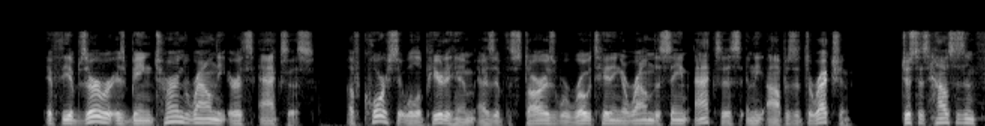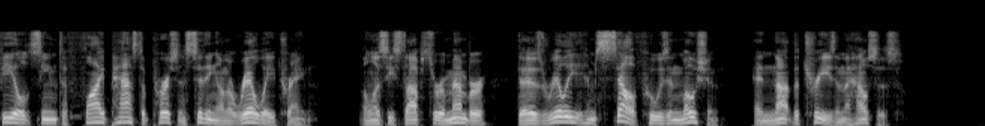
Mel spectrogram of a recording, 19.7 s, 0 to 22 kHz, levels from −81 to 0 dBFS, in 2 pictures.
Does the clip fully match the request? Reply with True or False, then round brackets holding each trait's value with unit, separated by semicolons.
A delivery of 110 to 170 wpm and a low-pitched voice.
False (205 wpm; 110 Hz)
